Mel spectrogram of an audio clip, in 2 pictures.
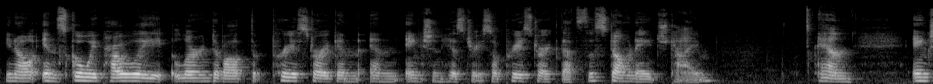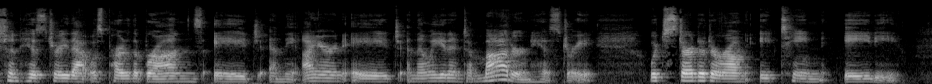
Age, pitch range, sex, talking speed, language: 40-59, 135-165 Hz, female, 150 wpm, English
